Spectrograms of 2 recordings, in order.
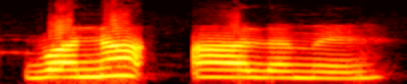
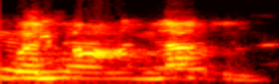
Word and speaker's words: وَنَعْلَمُ: Wana'alamu. No, try again. Wana'alamu. No, the ayn doesn't have fatha. Pardon? The ayn doesn't have any fatha. It has sakun. So you would pronounce it as وَنَعْلَمُ.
